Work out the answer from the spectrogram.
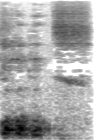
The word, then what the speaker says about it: Ticketees: was Ticketees. Okay. It's spelled Ticket, EES. Okay. We called it Ticketees because there was EASE was not available, but we still wanted the feel of ease in the name.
